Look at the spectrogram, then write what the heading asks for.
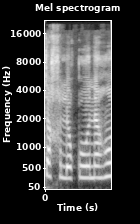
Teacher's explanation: کلمت تخلقونہ میں حرف الخاء ہے، خاء کی ادائیگی حلق کے اوپر والے حصے سے ہے. خاء حروف التفخیم میں سے ہے، تو ہم یہ حرف کو موٹی آواز میں پڑھیں گے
